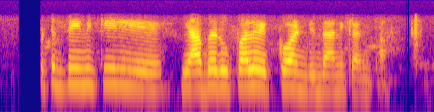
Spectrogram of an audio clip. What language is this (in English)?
Telugu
